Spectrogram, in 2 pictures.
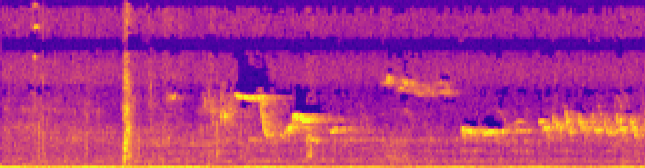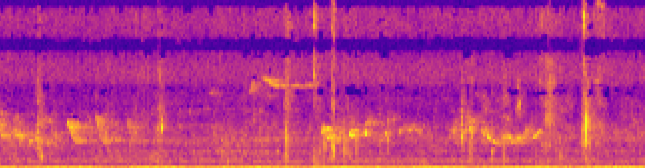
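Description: Small birds chirping and twittering in short high calls, clearest from about two to six seconds in and again near the end, over a constant low rumble.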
